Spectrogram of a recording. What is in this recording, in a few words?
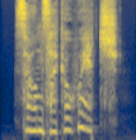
heard witch, teengirl; survivor voice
